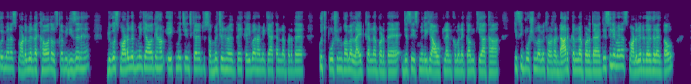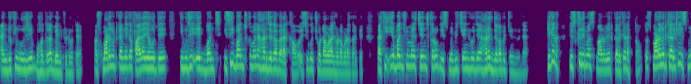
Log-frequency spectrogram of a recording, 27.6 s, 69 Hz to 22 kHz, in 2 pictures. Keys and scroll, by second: 1.3 space, 5.0 space, 7.1 super+space, 10.3 space, 11.9 super+space, 12.0 super+space, 12.4 super+w, 14.3 super+space, 15.9-17.1 typing, 18.2 super+z, 19.7 super+z, 24.7 space, 26.3 typing.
